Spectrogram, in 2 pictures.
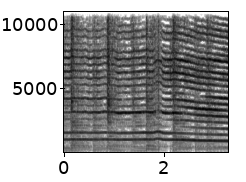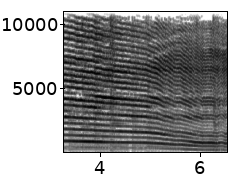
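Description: Live band music with no vocals: one long held note, steady for the first couple of seconds, then sliding slowly downward in pitch, over a steady rhythmic low accompaniment.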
